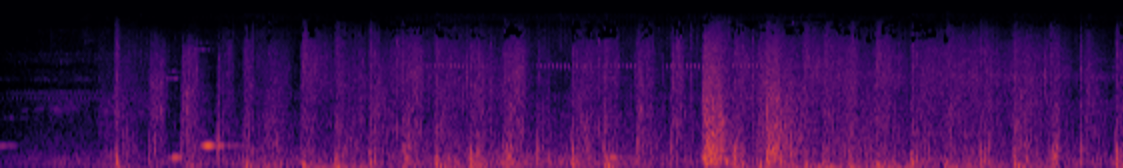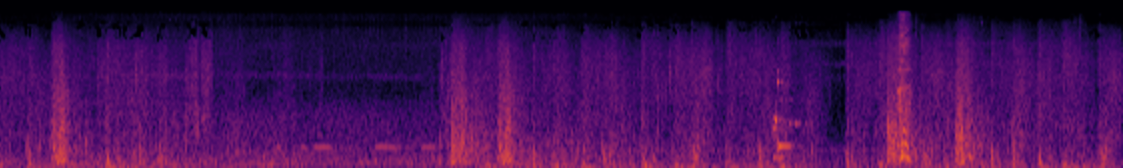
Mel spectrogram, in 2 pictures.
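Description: Quick footsteps swish through grass.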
